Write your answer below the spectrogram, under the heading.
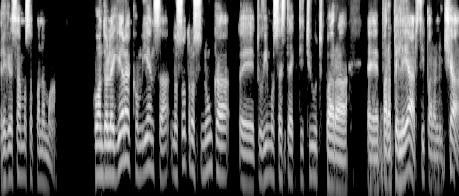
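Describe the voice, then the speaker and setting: Against a quiet background, a man with a Russian accent speaks at a fairly slow pace in a fairly high voice with ordinary pitch variation, the sound dry and close with no echo. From Ukraine. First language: Russian (speaking Spanish). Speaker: Ukrainian expatriate interviewee. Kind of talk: interview. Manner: halting, with many fillers.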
